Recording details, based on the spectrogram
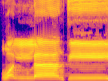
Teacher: اس میں لام جو ہے یہ باریک پڑھا جائے گا، اسے آپ موٹا نہ کیجیے گا، کھڑی زبر کی وجہ سے ہم اس کو لمبا کریں گے، کھینچ کے پڑھیں گے۔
